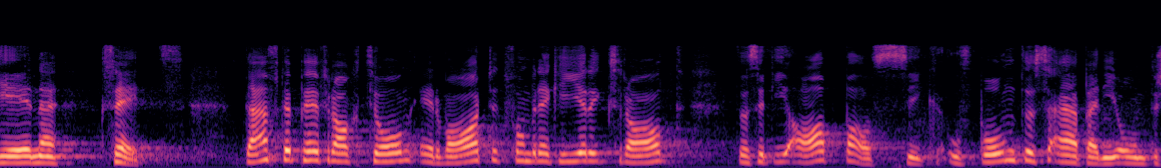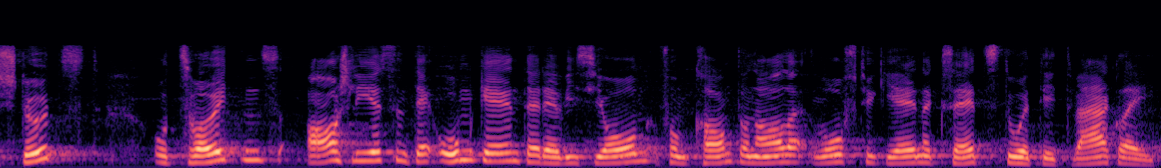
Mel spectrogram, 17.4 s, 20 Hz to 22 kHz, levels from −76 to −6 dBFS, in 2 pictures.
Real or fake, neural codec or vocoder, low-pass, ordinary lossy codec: real; none; 7.2 kHz; none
